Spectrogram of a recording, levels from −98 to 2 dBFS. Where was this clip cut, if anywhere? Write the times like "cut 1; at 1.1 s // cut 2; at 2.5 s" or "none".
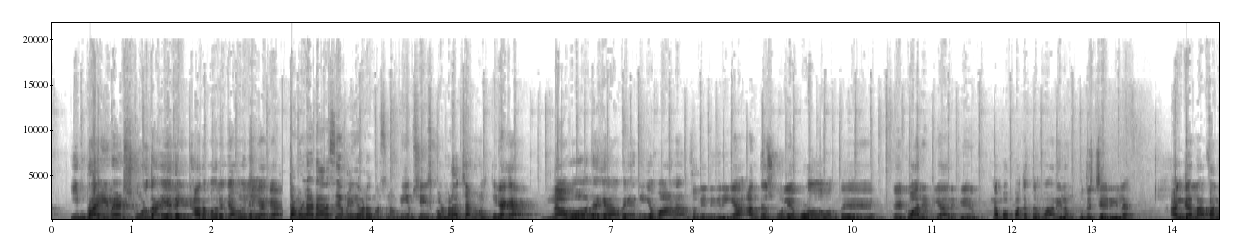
cut 1; at 2.9 s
